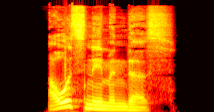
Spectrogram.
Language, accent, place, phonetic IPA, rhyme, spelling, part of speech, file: German, Germany, Berlin, [ˈaʊ̯sˌneːməndəs], -aʊ̯sneːməndəs, ausnehmendes, adjective, De-ausnehmendes.ogg
- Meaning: strong/mixed nominative/accusative neuter singular of ausnehmend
